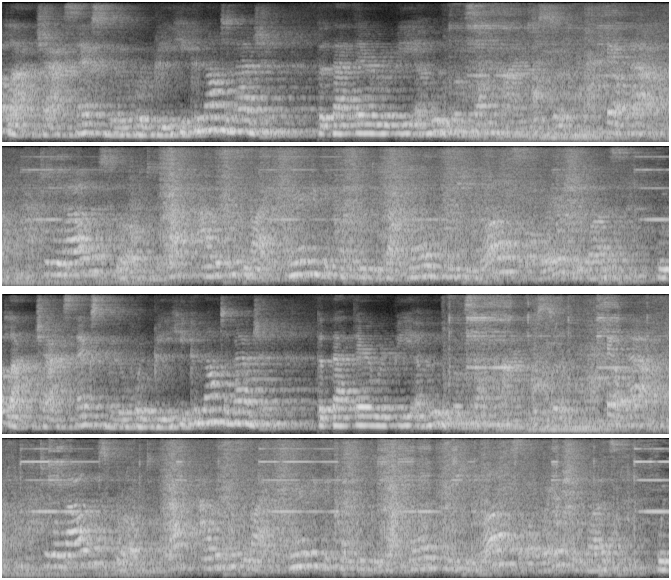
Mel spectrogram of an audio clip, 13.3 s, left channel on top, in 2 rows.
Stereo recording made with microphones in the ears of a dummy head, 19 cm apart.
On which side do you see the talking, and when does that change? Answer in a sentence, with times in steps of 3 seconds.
You can hear the talking on the right from 0 s, in the centre from 9 s and on the right from 12 s.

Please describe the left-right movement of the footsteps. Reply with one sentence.
In this clip you hear the footsteps go from the left side to the right.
